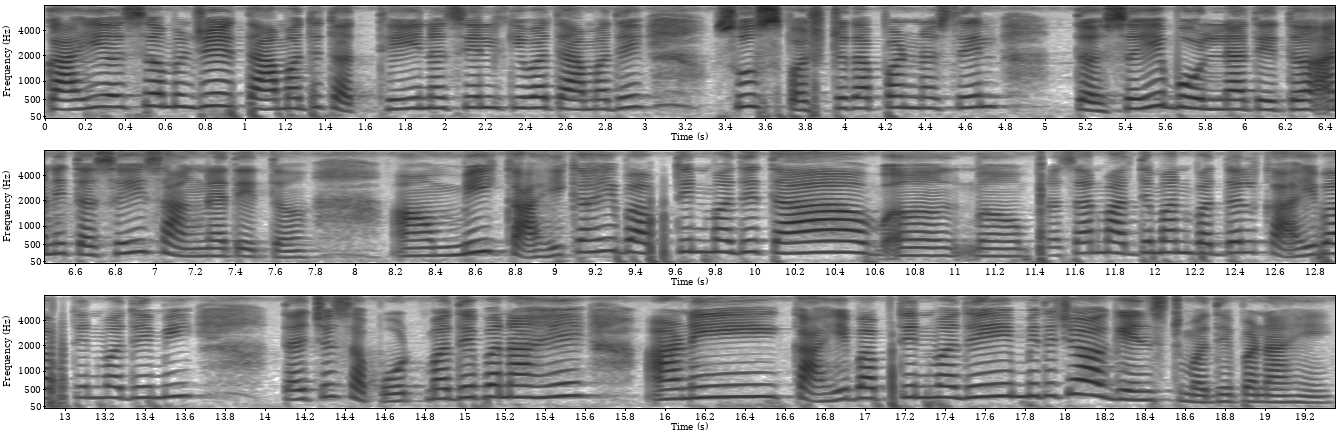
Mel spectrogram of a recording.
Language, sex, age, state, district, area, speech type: Marathi, female, 30-45, Maharashtra, Nagpur, urban, spontaneous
